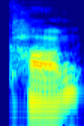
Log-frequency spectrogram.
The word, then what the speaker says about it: 강: Please note that in this case, the iung is at the end, so the word 강 ends with an ng sound.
